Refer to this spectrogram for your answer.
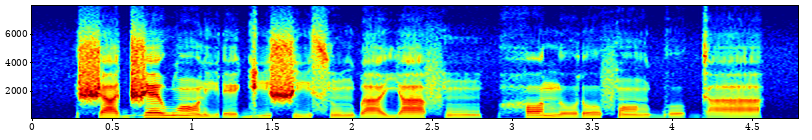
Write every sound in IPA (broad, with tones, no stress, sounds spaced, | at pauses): ʃ a˧ d͡ʒ ɛ˦ w ɔ̃˦˨ ɾ i˨ ɾ e˧ ɡ i˦ ʃ i˦˨ s ũ˧ ɡ͡b a˧ j a˦ f ũ˦˨ | h ɔ˦ n o˧ ɾ o˦ f ɔ̃˦˨ ɡ͡b o˨˦ ɡ a˧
